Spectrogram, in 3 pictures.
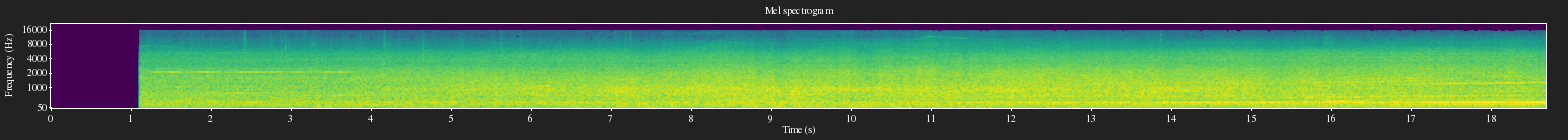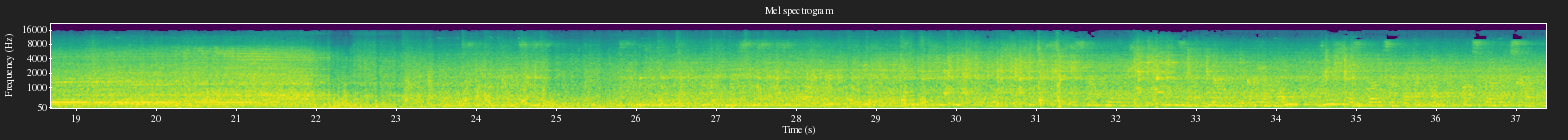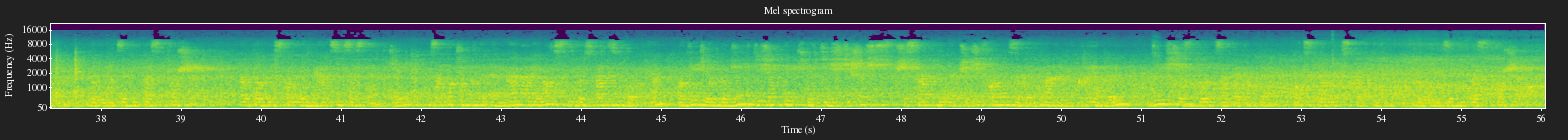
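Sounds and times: electric locomotive hum and whine: 0:01.2 - 0:56.0
train wheels clattering on rails: 0:22.6 - 0:33.7.

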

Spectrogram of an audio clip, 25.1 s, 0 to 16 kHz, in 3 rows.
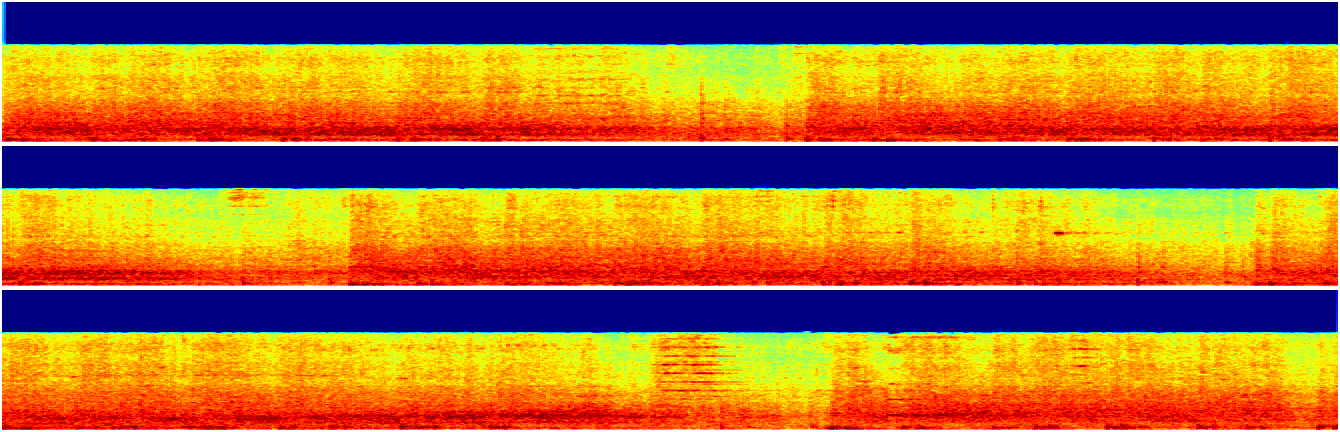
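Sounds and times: train wheels rolling on rails: 0:00.0 - 0:25.0
high-pitched wheel squeal: 0:20.8 - 0:21.4.

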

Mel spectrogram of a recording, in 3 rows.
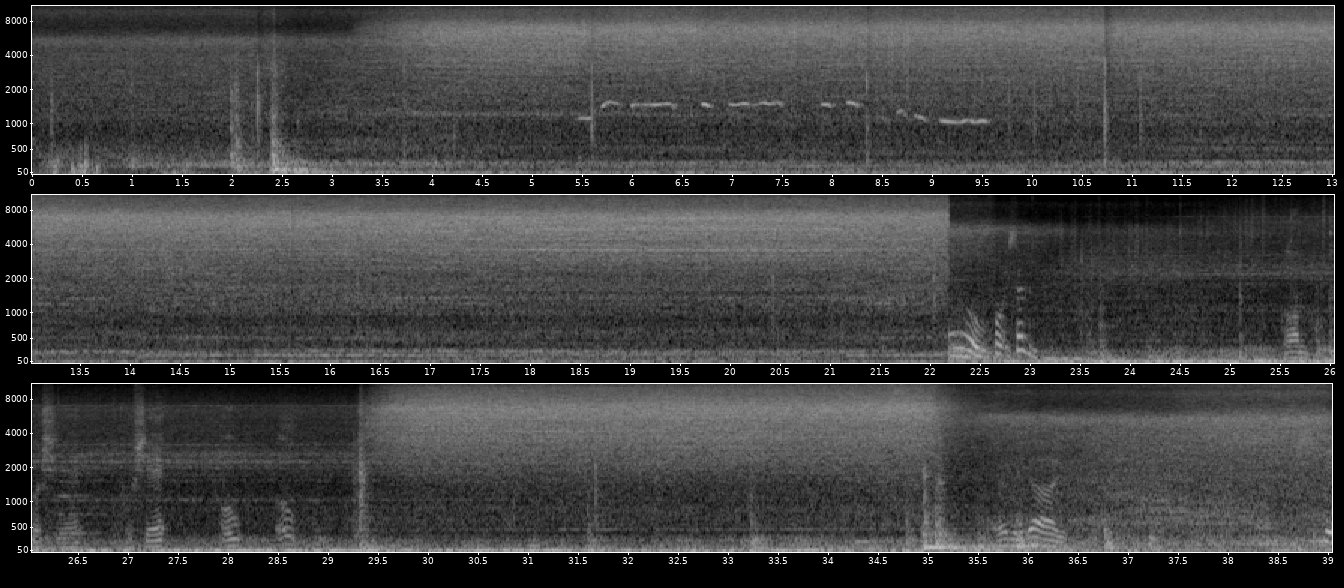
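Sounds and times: steam hissing: 0:00.0 - 0:39.0.

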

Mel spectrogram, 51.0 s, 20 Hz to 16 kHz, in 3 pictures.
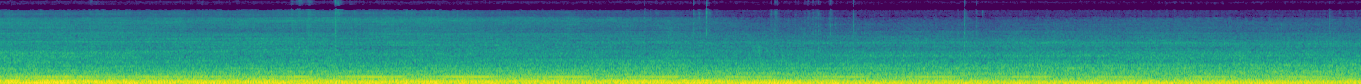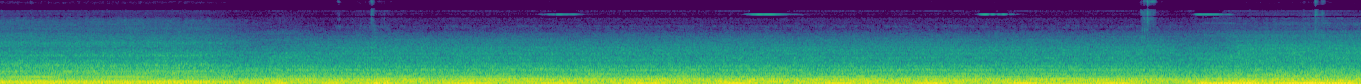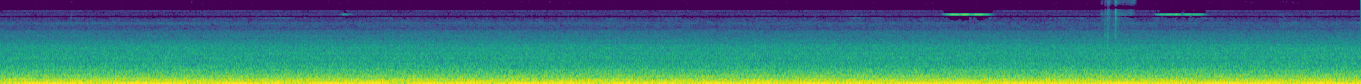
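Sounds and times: truck engine rumble from cab: 0:00.0 - 0:51.0.

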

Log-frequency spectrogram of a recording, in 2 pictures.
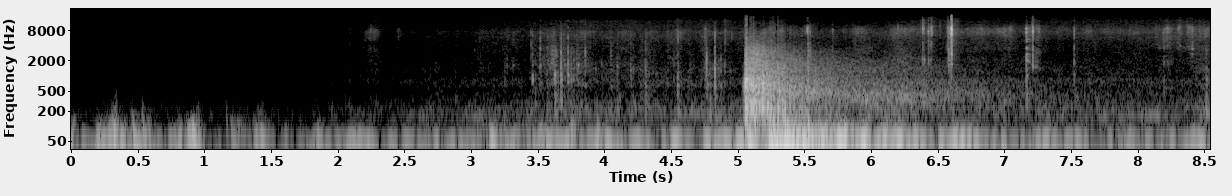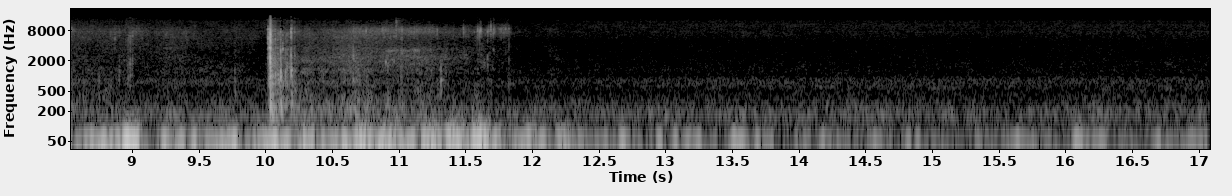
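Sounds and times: gunshot with echo: 0:05.0 - 0:07.4.

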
